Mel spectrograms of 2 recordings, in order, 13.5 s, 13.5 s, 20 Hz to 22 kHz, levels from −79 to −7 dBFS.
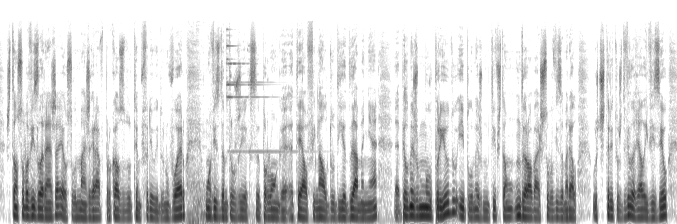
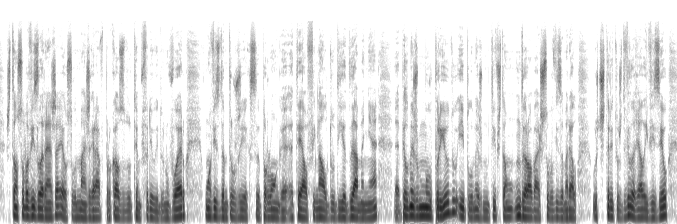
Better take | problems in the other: second | doorbell; noticeable; from 3.5 to 5.5 s; peak 10 dB below the speech

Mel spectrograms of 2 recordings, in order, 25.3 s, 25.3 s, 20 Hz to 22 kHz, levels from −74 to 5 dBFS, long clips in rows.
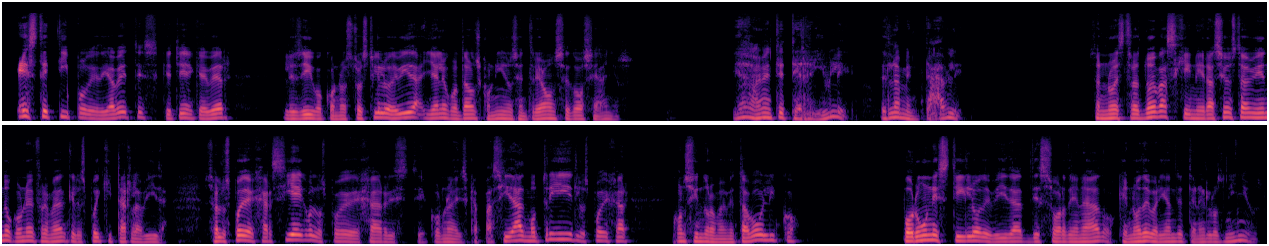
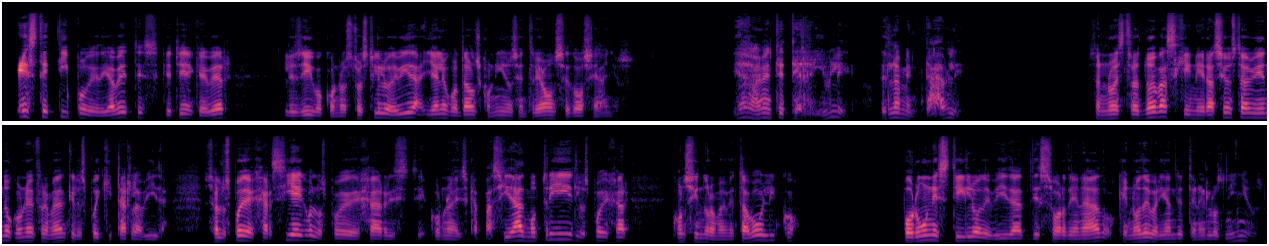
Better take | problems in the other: first | thin; very; fading below 550 Hz

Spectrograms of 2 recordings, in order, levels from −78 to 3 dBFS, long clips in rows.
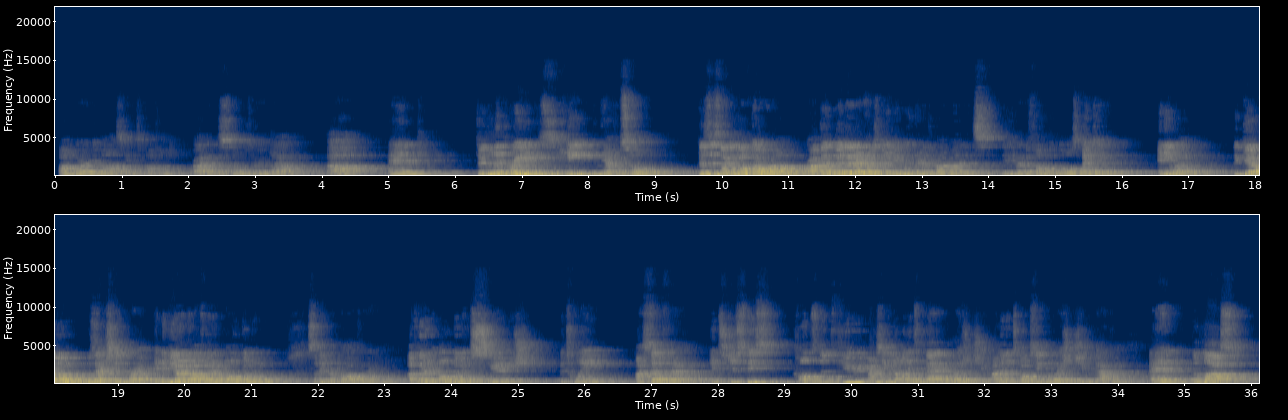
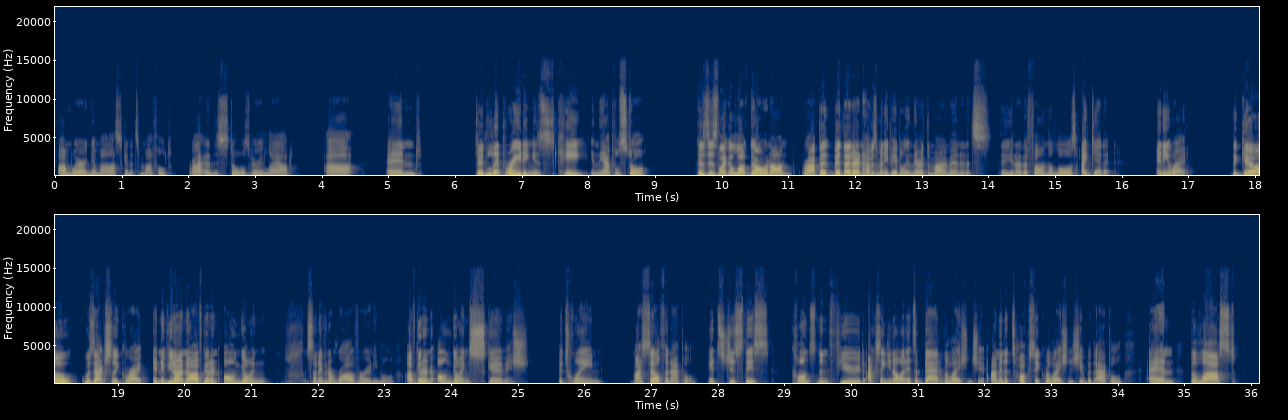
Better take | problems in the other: second | room echo; strong; dies away in 2.3 s // off-mic speech; far

